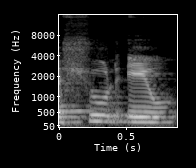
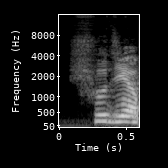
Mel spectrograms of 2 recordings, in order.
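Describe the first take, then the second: First: Said in the usual way. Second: "সুজিয়া" with d and y fused into j; linked pronunciation. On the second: Shown as a demonstration. Teacher answers what we will say, "সুজিয়া" with a j link. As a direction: run it together as shu-jia, "সুজিয়া". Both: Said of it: "এটাকে আমরা কি বলবো".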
